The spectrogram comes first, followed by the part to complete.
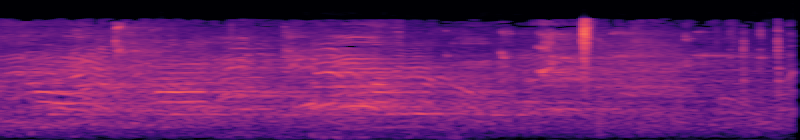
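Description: Court sound from a live basketball game: a basketball dribbled on the hardwood floor, with faint voices and short high squeaks in the hall.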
